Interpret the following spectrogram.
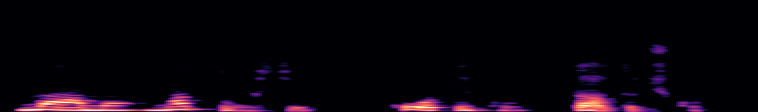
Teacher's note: вимовляється з окличної інтонацією високим тоном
